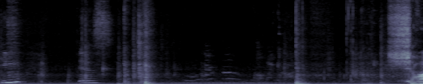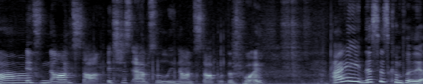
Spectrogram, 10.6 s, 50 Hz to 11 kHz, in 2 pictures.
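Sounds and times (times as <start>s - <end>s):
cat meowing to be let in: 2.4s - 3.0s
speech: 5.1s - 8.8s, 9.4s - 10.5s.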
